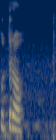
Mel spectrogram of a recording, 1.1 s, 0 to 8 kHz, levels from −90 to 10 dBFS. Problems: none marked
